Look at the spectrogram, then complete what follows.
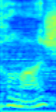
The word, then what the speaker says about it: homage: they're they're pretty good that is one of the standard American pronunciations of of homage yes well and I'm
